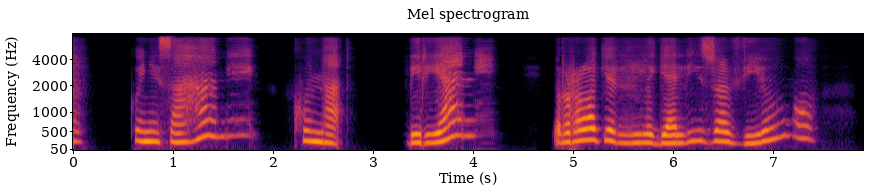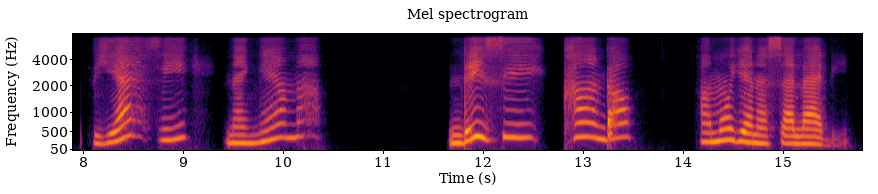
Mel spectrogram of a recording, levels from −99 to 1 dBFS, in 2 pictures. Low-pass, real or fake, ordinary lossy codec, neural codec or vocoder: 7.2 kHz; fake; AAC, 48 kbps; codec, 16 kHz, about 1 kbps, DyCAST, with the encoder's durations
